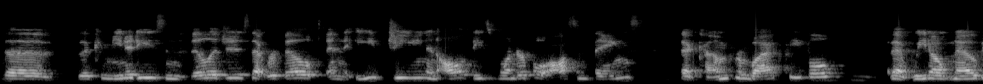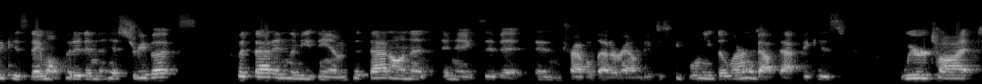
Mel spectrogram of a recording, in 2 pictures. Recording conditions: poor sound quality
